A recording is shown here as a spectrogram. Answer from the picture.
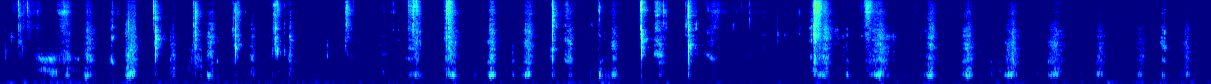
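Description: Close-miked crunchy snacks and crackers being chewed: a steady run of crisp crunches, about two a second.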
